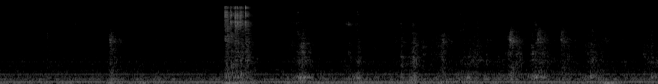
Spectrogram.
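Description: Tortilla chips being chewed: a scatter of short, crisp crunches, the loudest a little over two seconds in.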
